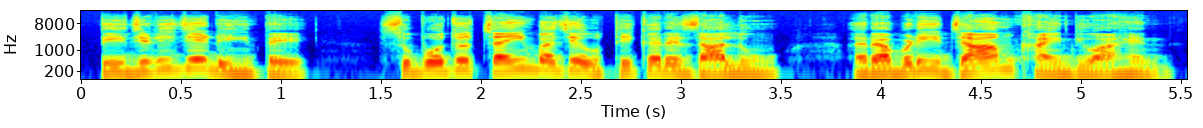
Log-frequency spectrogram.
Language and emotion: Sindhi, neutral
